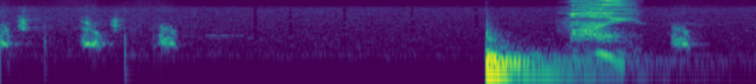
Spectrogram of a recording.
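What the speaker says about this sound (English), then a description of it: "Dogs barking." Dogs barking in the medieval game Kingdom Come: Deliverance, a sudden loud volley of barks with yips after a stretch of soft game voices talking, close and dominant for about two seconds.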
